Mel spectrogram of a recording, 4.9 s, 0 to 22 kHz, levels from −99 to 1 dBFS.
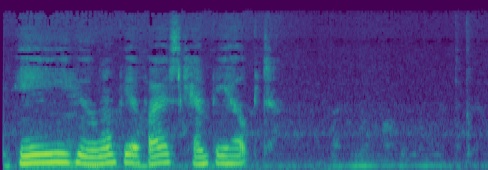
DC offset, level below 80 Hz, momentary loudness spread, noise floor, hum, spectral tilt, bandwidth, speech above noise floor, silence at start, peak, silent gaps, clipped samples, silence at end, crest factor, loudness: under 0.1%; -56 dBFS; 14 LU; -55 dBFS; none; -7.5 dB/octave; 15.5 kHz; 35 dB; 0.05 s; -8 dBFS; none; under 0.1%; 1.15 s; 14 dB; -20 LUFS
